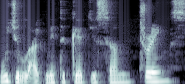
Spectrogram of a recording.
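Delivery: pitch rising like a question on "drinks". Teaching english question intonation, rise on drinks. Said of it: "naik juga ya".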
